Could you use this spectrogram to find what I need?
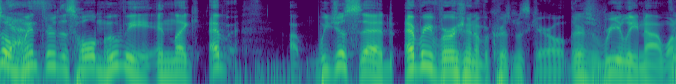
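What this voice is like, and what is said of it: Usual voice. Nothing is said of it.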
